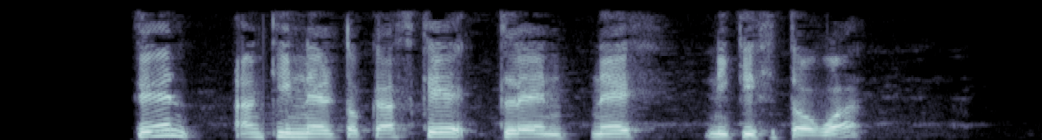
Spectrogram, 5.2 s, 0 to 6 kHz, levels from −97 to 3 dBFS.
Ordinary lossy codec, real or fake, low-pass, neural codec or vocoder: MP3, 48 kbps; real; 5.4 kHz; none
